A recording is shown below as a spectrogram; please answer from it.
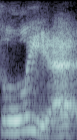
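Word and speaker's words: Lir: Now, this is pronounced Leah as in the way that Leah, to leer at someone, so L-E-E-R.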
